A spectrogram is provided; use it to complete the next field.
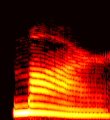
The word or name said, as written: maar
